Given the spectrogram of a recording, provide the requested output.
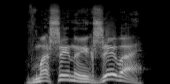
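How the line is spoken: Barked. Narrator (Russian): рявкнул посредник

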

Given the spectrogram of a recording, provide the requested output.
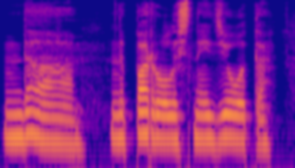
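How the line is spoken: Woman muttering under breath. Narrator (Russian): пробурчала женщина себе под нос

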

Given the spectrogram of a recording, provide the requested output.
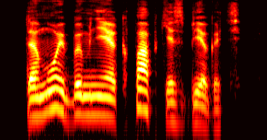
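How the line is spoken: Quiet. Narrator (Russian): тихо сказала Поля

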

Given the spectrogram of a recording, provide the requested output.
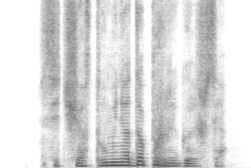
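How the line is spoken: Through gritted teeth. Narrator (Russian): сквозь зубы процедил Валера

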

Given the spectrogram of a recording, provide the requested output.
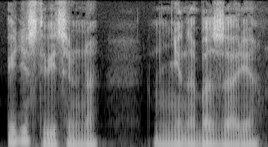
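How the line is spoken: Sigh. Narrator (Russian): вздохнул Коперник

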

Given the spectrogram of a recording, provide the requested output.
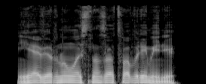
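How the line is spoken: Peremptory declaration. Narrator (Russian): безапелляционно заявила женщина

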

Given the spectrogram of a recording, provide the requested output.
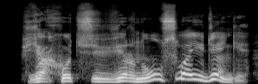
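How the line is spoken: Frightened question. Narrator (Russian): испуганно спросил Китон

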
